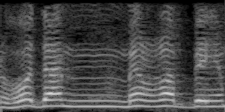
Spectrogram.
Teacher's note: عند الوصل ادغم التنوين اللي هو هدى في الميم، تقول هدى من ربهم.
